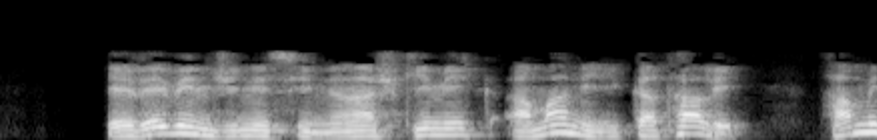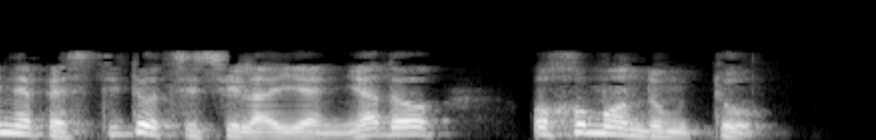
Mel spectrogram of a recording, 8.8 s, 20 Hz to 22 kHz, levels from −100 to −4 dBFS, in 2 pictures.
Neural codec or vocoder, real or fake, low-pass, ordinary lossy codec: codec, 16 kHz in and 24 kHz out, 1 kbps, XY-Tokenizer; fake; 5.4 kHz; MP3, 24 kbps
